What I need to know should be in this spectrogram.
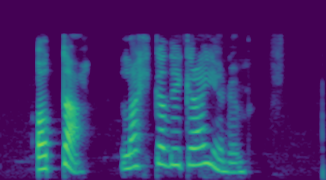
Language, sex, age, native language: Icelandic, female, 12, Icelandic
